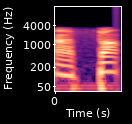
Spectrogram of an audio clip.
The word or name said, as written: pain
